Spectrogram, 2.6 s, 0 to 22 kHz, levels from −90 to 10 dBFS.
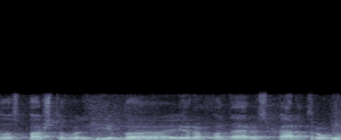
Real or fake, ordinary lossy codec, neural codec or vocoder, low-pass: real; Opus, 64 kbps; none; 7.2 kHz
